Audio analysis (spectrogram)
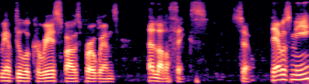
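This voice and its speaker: A man with a bright, sharp tone, recorded with a dry, close sound and no echo. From Netherlands. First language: Dutch. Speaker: university international staff advisor, panel moderator. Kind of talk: online panel discussion. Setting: video call.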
